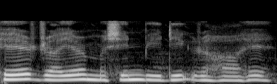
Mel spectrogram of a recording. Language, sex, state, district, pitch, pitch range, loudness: Hindi, female, Arunachal Pradesh, Papum Pare, 205 Hz, 200-220 Hz, -15 LUFS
